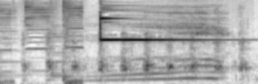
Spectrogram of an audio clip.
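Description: Minecraft chickens clucking in a video game, with short tonal chirps and clucks over a sustained chime-like tone, lasting only a couple of seconds with no talk.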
